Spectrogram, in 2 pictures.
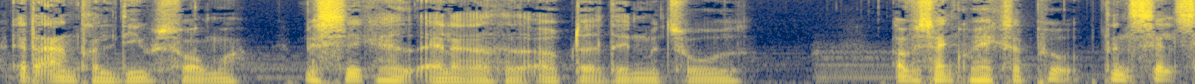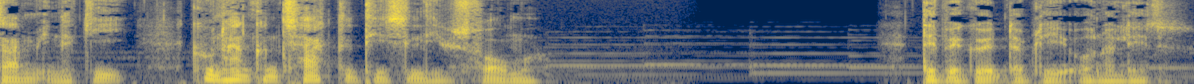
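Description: A man narrating a scripted first-person story in a steady, measured way. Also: a bass voice.

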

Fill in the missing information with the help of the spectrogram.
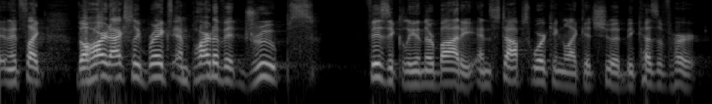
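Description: This man in his forties has a high, slightly bright, smooth voice as he preaches a sermon in a church sanctuary. He leads the congregation in repeating his phrases, and the big hall gives a long reverb.

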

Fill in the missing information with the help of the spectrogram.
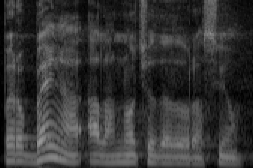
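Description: A man preaching a sermon, telling a personal story with animated delivery and slipping in English words. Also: mid-range voice, normal speed, heavy background noise. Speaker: pastor. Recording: reverberant hall.

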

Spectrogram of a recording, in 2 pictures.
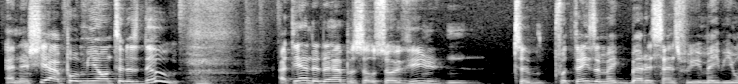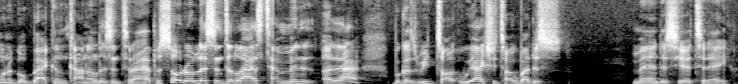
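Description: A man's voice: a little high, animated, fairly quick, fairly bright tone. A man from Niger hosting a podcast in an informal, slangy way, chatting with rambling asides. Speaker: podcast host. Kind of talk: casual chat.

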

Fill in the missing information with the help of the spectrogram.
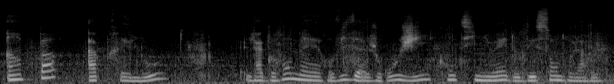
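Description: Mellow-voiced woman reading a storybook. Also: lowish voice, slow, slight background noise. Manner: lively, playful sound words. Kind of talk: storybook narration.

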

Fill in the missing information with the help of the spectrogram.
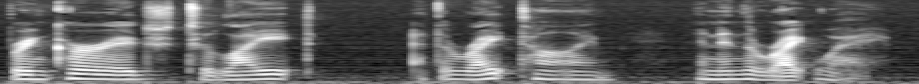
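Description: Slow, low-voiced woman guiding a meditation. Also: little pitch movement, vocal fry, slight background noise. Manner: gentle, unhurried, with long pauses between short phrases. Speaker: podcast host, meditation guide. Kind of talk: guided meditation, slow soothing narration like a sleep story.

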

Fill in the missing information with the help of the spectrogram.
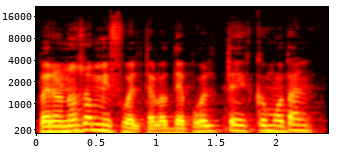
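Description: Puerto Rican man telling his story haltingly. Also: a little high, gravelly. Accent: Puerto Rican Spanish. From Puerto Rico. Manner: reflective, halting, many restarts and fillers. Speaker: interview guest. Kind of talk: personal testimony interview.

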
